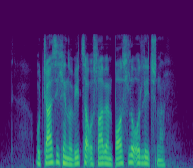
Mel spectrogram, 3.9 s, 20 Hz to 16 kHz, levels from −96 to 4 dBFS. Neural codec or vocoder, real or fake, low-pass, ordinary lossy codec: codec, 16 kHz, 16 kbps, FunCodec, trained on LibriTTS, 50 frames a second; fake; 7.2 kHz; none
